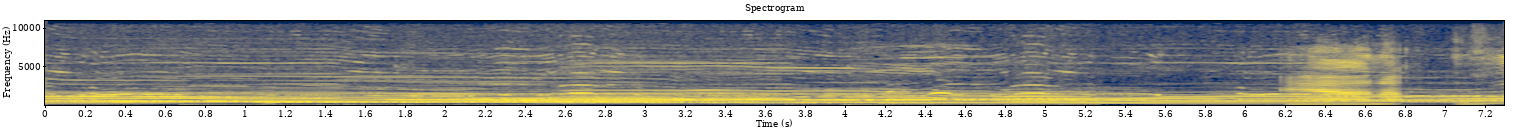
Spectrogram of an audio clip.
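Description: Several wolves in a pack howl together in a wolf video game, long overlapping wavering tones rising and falling in chorus, loud and sustained, with a few higher yips near the end.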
